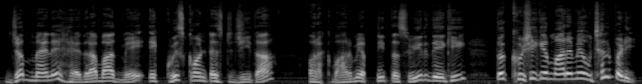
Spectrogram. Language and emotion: Hindi, happy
